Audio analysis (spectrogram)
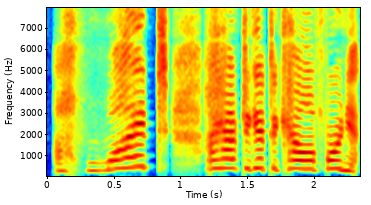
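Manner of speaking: high, loud outburst of dismay; upset passenger. Retold or imitated. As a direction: protest like a stranded passenger. Passengers hear emergency landing news.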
